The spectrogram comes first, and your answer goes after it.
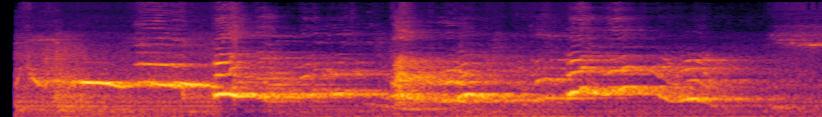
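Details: Female German Shepherd puppy of show quality, sired by an imported dog, whines and whimpers in drawn-out, wavering tones that slide up and down, with a few sharper yelping rises, in a quiet indoor setting.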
